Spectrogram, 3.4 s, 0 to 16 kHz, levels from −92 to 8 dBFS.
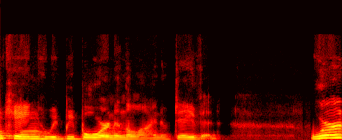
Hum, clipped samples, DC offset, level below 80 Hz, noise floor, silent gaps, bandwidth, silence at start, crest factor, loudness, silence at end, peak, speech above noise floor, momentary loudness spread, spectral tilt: none; under 0.1%; under 0.1%; -76 dBFS; -60 dBFS; none; 12 kHz; 0 s; 14 dB; -25 LUFS; 0 s; -10 dBFS; 37 dB; 12 LU; -7 dB/octave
